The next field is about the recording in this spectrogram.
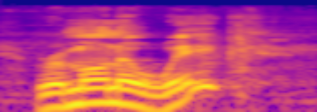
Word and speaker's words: Romona Wigg: I am your host, and joining me today I have Romona Wigg.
